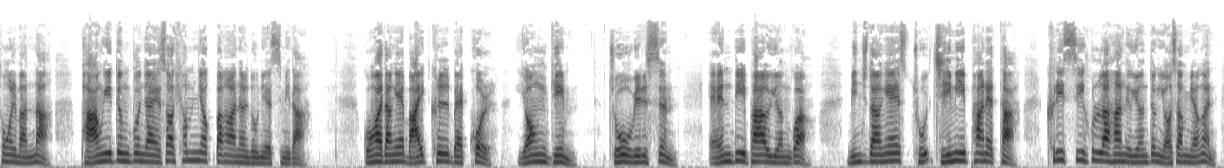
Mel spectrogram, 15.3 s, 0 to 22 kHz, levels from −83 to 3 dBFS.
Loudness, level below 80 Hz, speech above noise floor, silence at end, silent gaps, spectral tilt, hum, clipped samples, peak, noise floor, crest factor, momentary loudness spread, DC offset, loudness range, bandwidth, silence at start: -18 LUFS; -56 dBFS; 34 dB; 0.1 s; none; -5 dB/octave; none; under 0.1%; 0 dBFS; -52 dBFS; 18 dB; 10 LU; under 0.1%; 3 LU; 13 kHz; 0 s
